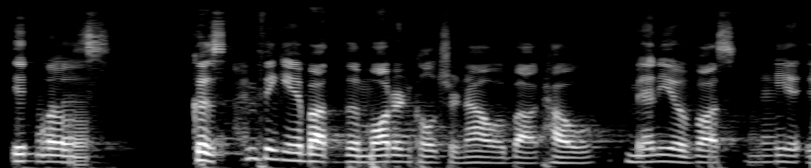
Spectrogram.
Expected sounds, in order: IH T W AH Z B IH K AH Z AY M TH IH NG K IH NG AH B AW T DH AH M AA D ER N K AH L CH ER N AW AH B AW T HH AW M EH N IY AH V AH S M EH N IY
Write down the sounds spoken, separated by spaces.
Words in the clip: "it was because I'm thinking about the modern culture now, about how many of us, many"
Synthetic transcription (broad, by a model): IH T W AH Z K AH Z AY M TH IH NG K IH NG AH B AW T DH AH M AA D ER N K AH L CH ER N AW AH B AW T HH AW M EH N IY AH V AH S M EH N IY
